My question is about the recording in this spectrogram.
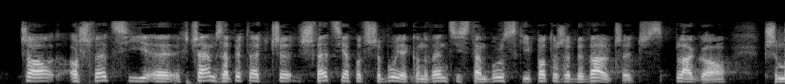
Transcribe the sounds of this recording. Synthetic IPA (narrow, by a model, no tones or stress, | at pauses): ɔɔʂfɛt̪sʲjixt͡ɕawɛmzapɘt̪at͡ɕt͡ʂɘʂfɛt̪sʲjapɔtʂɛbujɛkɔnvɛnt̪sʲist̪ambulskʲejpɔt̪ɔʐɛbɘvalt͡ʂɘt͡ɕsplaɡɔ̃pʂɘm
